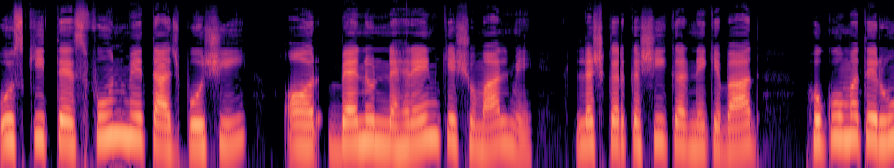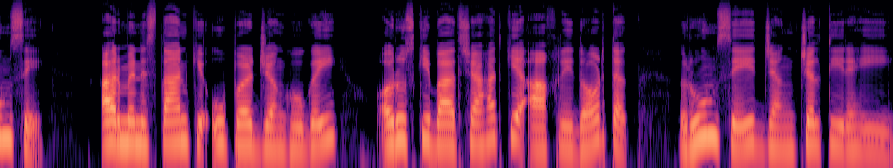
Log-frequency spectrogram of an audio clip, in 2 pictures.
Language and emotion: Urdu, neutral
